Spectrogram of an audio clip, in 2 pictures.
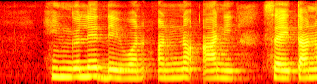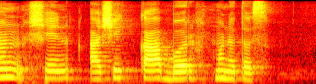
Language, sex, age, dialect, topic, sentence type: Marathi, female, 18-24, Northern Konkan, agriculture, statement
